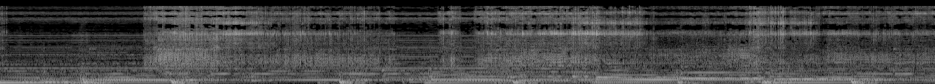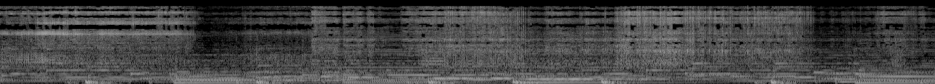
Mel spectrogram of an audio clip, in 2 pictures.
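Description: Background music over a small handheld rotary tool grinding a diecast model's metal and 3D-printed wheel arch, its high hiss pausing briefly about two-thirds of the way through.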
